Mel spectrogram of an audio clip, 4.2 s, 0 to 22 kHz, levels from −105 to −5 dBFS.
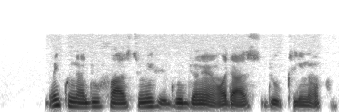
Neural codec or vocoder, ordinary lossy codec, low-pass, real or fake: none; none; 7.2 kHz; real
